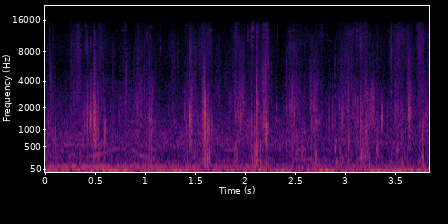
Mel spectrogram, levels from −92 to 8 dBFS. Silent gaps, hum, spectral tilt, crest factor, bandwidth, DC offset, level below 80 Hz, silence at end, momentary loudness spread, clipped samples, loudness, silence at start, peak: none; none; -3.5 dB/octave; 30 dB; 15.5 kHz; under 0.1%; -54 dBFS; 0 s; 8 LU; under 0.1%; -47 LUFS; 0 s; -16 dBFS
